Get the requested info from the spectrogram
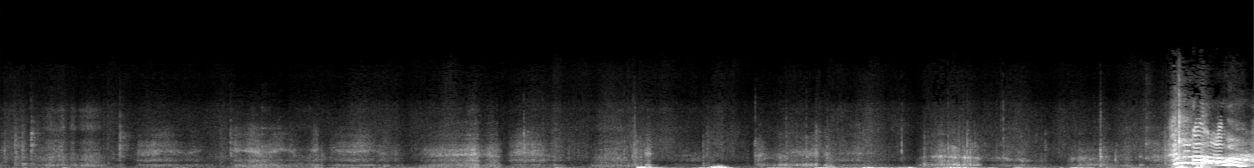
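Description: A person breathing hard close to the microphone in short, regular breaths. From about six seconds in come several heavy thuds of footsteps.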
